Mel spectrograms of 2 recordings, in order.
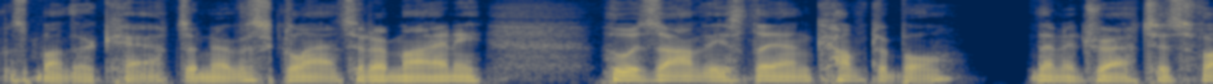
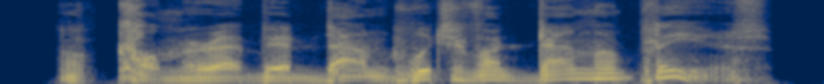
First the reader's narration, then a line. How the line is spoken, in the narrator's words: grumbled his father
